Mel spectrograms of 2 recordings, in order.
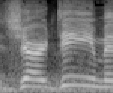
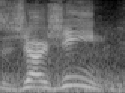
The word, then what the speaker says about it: Jardim: wrong all these years we always said Jardeem and right before when it went on the air they said no it's Jarine you know what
